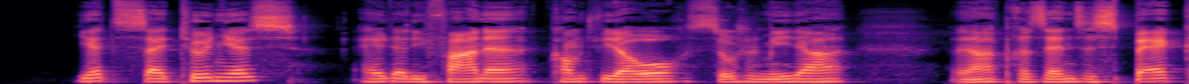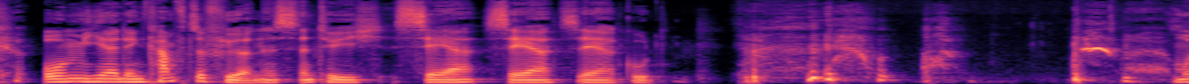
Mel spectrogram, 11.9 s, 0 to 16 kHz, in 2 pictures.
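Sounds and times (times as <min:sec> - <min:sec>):
speech: 0:00.4 - 0:10.7
harsh coughs: 0:09.6 - 0:11.8.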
